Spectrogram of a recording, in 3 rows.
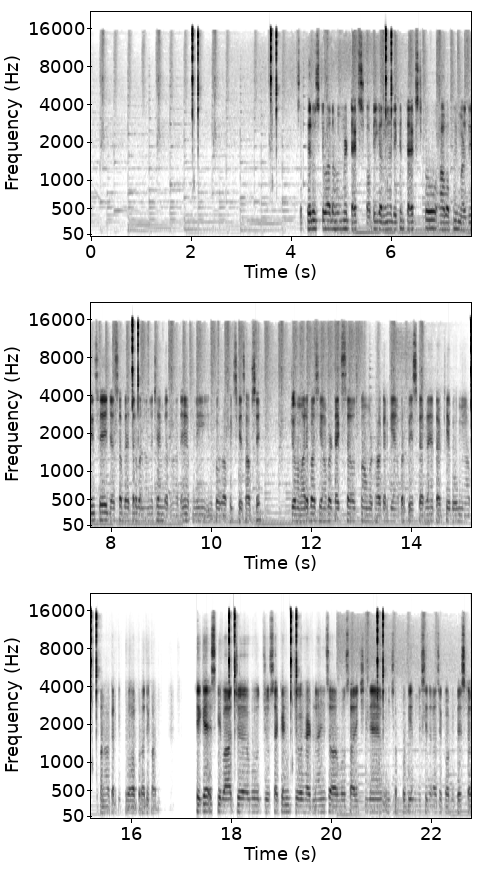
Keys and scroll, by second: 7.1 ctrl+c, 9.6 ctrl+v.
